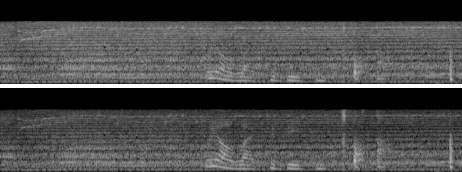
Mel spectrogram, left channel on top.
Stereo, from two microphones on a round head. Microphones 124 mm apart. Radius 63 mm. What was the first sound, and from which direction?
A drone, 50° left (ahead or behind).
